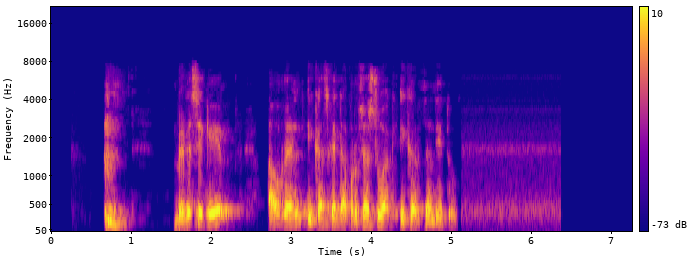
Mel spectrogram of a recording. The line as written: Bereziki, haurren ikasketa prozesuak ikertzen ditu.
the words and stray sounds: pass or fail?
pass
